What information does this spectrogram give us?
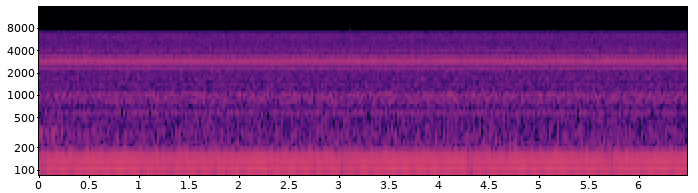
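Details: Steady low mechanical hum with a constant whirring drone and faint electrical tones, with no animal calls at night.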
